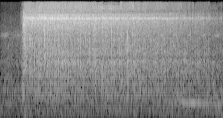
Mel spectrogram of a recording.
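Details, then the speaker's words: Bronson Raw Jamie Foy skateboard bearings, rusty on the outside, spun on the wheel before cleaning with Windex: a high, gritty hiss that fades as the wheel slows, with a faint tone near the end. Dirty bearing. "you can hear the dirt in them. That one kind of sounds different."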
